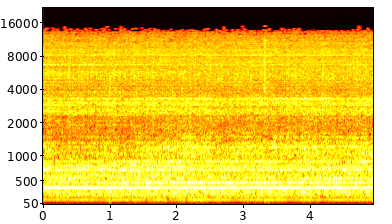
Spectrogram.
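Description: A power tool whines steadily at close range while putting a small chamfer on the tip of a handmade scratch awl, a constant grinding drone with a faint tick midway.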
